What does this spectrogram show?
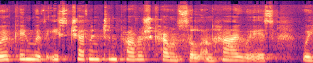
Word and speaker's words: East Chevington: I think from what Councillor Dickinson said, it might have answered my question, but I was just checking that East Chevington, that's how it's pronounced, they're happy with this altered proposal.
